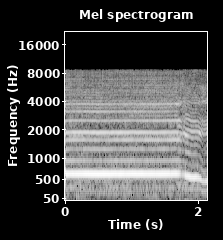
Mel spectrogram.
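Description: A man's voice holding one long, steady sung note in a worship chant, sliding down slightly near the end, over a soft sustained musical backing.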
